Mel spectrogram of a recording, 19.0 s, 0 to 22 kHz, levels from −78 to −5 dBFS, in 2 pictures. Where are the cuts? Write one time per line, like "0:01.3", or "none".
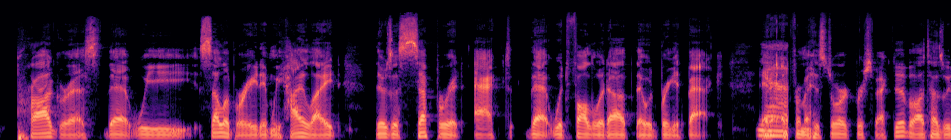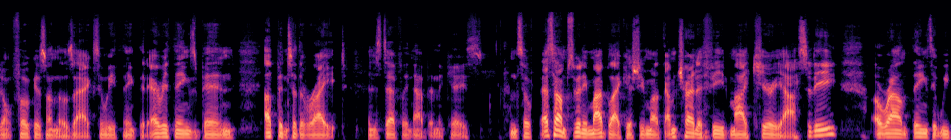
0:07.9
0:14.7
0:16.1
